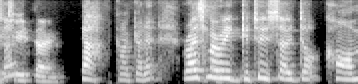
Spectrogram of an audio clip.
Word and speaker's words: Gattuso: Rosemary Gattuso? Gattuso.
